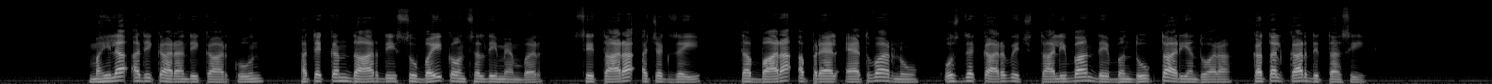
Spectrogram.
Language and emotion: Punjabi, neutral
